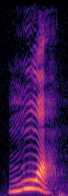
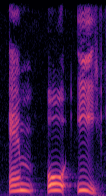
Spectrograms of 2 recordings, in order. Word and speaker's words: moi: Every time you see this combination O, E, it is pronounced as wa. You might have heard trois, number 3, trois. Moi, roi. M-O-I, moi.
